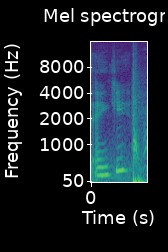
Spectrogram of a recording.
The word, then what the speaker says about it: Anky: Why do you pronounce it like Inky? It's Anky? Yeah, I said Anky.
